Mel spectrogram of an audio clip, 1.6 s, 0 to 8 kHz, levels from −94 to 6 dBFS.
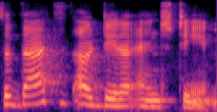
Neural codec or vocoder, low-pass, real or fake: none; 7.2 kHz; real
